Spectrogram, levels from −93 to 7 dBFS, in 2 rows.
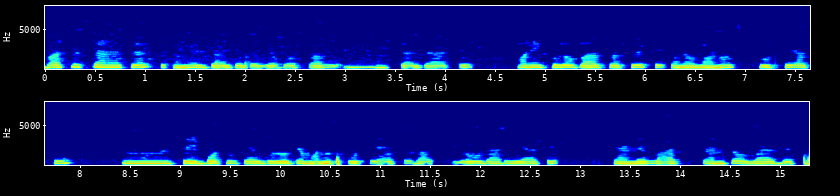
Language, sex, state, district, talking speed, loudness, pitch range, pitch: Bengali, female, West Bengal, Malda, 140 wpm, -32 LUFS, 235-255 Hz, 245 Hz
